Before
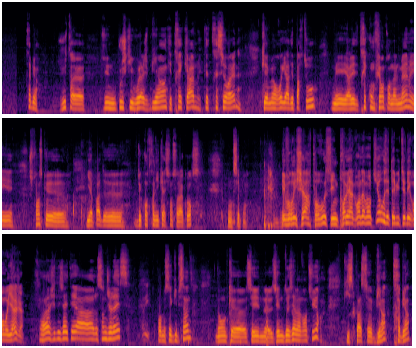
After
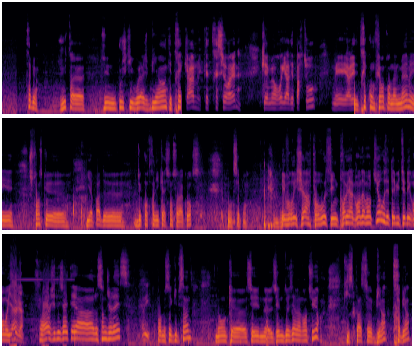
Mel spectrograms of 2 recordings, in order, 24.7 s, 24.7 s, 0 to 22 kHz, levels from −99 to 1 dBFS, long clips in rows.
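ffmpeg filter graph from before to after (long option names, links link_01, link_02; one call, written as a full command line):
ffmpeg -i in.wav -filter_complex "[0:a]asettb=1/sr,asplit=3[link_01][link_02][link_03];[link_01]atrim=end=3.574[link_04];[link_02]atrim=start=3.57:end=7.04,asetpts=PTS-STARTPTS,afade=type=in:duration=0.004:curve=qsin,afade=type=out:start_time=3.466:duration=0.004:curve=qsin,highpass=frequency=2000:width_type=q:width=1.7,highshelf=frequency=7000:gain=-8.5[link_05];[link_03]atrim=start=7.036[link_06];[link_04][link_05]acrossfade=duration=0.004:curve1=hsin:curve2=qsin[link_07];[link_07][link_06]acrossfade=duration=0.004:curve1=qsin:curve2=hsin,asettb=1/sr,asplit=3[link_08][link_09][link_10];[link_08]atrim=end=16.624[link_11];[link_09]atrim=start=16.62:end=17.92,asetpts=PTS-STARTPTS,afade=type=in:duration=0.004:curve=qsin,afade=type=out:start_time=1.296:duration=0.004:curve=qsin,lowshelf=frequency=390:gain=-11.5,aeval=exprs='val(0)+0.001*sin(2*PI*4800*n/s)':channel_layout=same,aeval=exprs='0.0376*(abs(mod(val(0)/0.0376+3,4)-2)-1)':channel_layout=same[link_12];[link_10]atrim=start=17.916[link_13];[link_11][link_12]acrossfade=duration=0.004:curve1=hsin:curve2=qsin[link_14];[link_14][link_13]acrossfade=duration=0.004:curve1=qsin:curve2=hsin,tiltshelf=frequency=900:gain=8,acompressor=threshold=-36dB:ratio=6,volume=1dB" out.wav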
